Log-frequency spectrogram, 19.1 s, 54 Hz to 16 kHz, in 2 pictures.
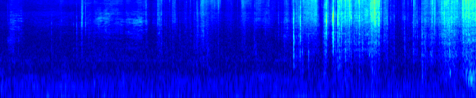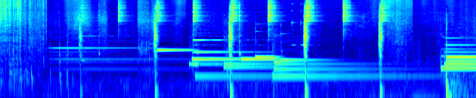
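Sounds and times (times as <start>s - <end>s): plastic shrink-wrap tearing and crinkling: 3.0s - 4.5s, 5.6s - 10.5s.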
